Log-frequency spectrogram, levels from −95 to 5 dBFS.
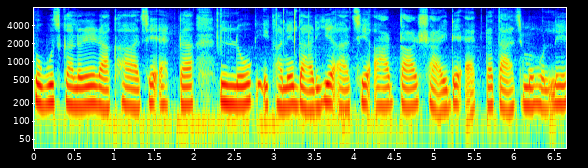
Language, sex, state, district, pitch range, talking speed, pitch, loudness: Bengali, female, West Bengal, Purulia, 180-200 Hz, 125 wpm, 190 Hz, -15 LUFS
